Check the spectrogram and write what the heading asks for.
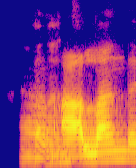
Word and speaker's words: Haaland: Haaland's. How do you say that name, guys? – Haaland, I think. Yeah. – Yeah, Haaland.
